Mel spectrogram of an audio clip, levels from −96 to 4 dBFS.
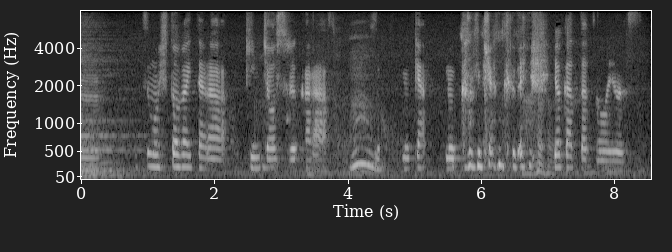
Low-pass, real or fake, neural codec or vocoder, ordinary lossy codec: none; real; none; none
